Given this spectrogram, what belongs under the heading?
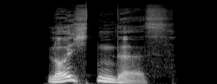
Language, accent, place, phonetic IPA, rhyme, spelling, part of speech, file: German, Germany, Berlin, [ˈlɔɪ̯çtn̩dəs], -ɔɪ̯çtn̩dəs, leuchtendes, adjective, De-leuchtendes.ogg
- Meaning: strong/mixed nominative/accusative neuter singular of leuchtend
